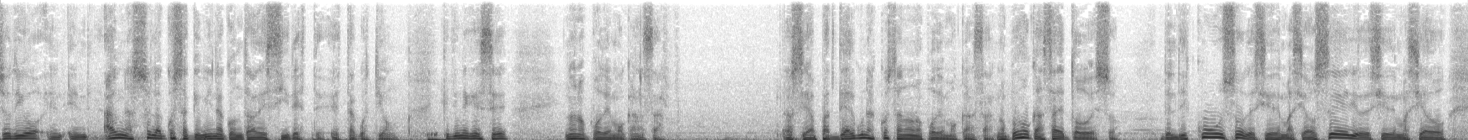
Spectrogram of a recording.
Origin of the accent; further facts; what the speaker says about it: Argentina; ¿viste cómo somos de Argentina?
